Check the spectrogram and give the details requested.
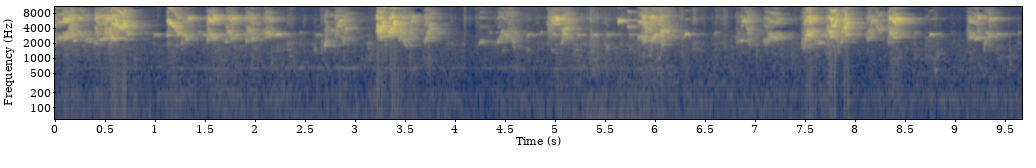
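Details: Crowded colony aviary of lovebirds mixed with finches and quail, used to train contest lovebirds; harsh high chirps pile into noisy bursts every second or so, with thin piping notes between them.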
